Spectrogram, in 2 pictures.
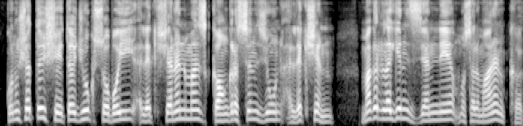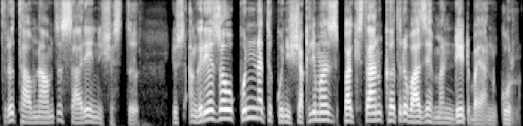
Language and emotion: Kashmiri, neutral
